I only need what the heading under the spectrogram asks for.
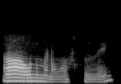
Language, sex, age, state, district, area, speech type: Telugu, male, 18-30, Andhra Pradesh, Kakinada, rural, conversation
